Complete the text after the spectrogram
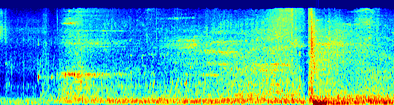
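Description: A rushing magical whoosh swells and ends with a sudden burst.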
